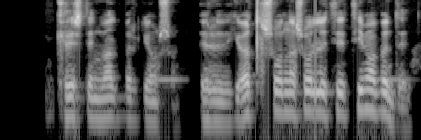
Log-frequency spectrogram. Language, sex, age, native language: Icelandic, male, 50-59, Icelandic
